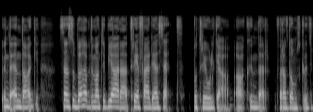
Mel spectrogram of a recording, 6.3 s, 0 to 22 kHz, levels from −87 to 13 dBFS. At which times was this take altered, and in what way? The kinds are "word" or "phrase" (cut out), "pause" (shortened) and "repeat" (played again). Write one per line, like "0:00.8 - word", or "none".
none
